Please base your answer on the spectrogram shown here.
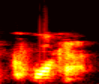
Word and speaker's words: quokka: recent episode all right it's a quaca so you're going to need to get that right all right remember quer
